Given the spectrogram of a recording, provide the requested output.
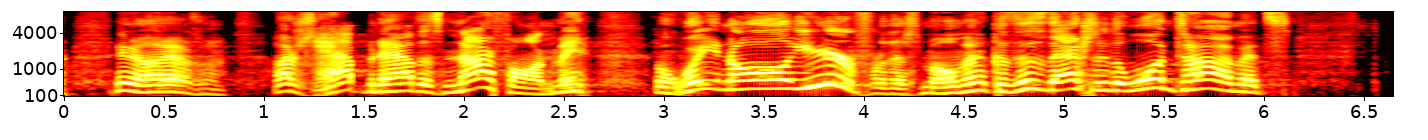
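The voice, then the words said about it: Put-on folksy uncle accent. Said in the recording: “what accent is that? I don't know. Uncle Ron's.”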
